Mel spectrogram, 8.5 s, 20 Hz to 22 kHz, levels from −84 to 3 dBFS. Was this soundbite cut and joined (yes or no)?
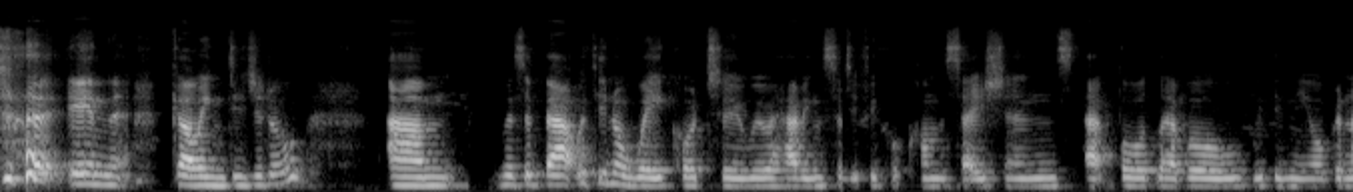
yes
